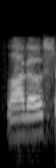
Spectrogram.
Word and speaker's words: logos: Logos or logos, depending on how you pronounce it.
